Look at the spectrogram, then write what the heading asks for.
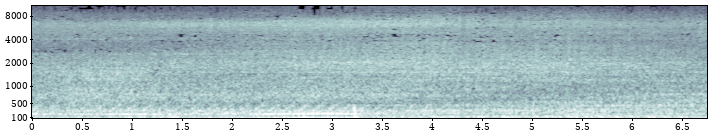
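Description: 2003 Ford Mustang SVT Cobra's supercharged 4.6-litre V8 idling steadily, a low hum whose tone shifts slightly about three seconds in.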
